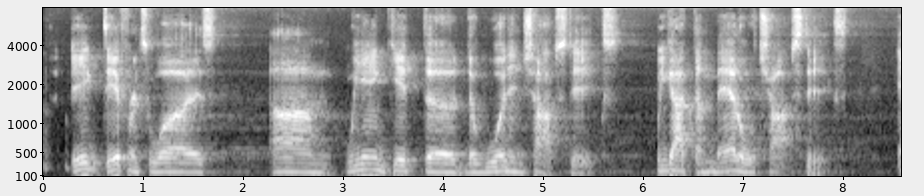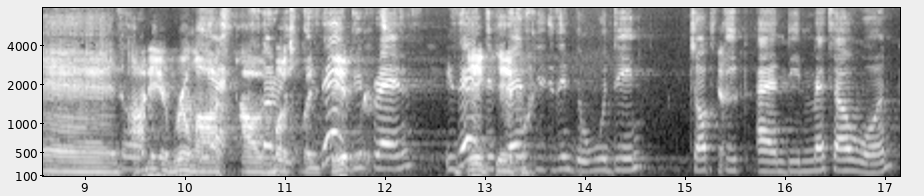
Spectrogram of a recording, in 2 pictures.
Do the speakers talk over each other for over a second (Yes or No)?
Yes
